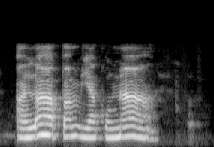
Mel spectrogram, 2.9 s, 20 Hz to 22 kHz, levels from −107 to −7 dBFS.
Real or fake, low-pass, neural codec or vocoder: fake; 7.2 kHz; codec, 16 kHz, 4 kbps, FunCodec, trained on LibriTTS, 50 frames a second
